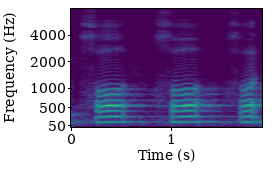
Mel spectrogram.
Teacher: Kemudian ada kho-nya ketebelan, jadi kho itu terlalu dalam. Harusnya tipis, kho tipis saja.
